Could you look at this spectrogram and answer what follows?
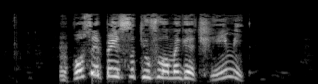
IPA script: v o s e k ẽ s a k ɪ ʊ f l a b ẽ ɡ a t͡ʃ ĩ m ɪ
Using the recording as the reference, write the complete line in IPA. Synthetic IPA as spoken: v o s e p ẽ s ɐ k ɪ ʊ f l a m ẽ ɡ ɛ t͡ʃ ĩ m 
